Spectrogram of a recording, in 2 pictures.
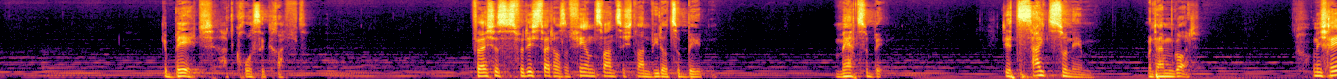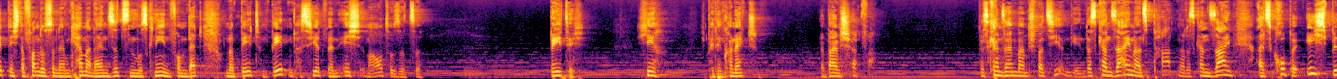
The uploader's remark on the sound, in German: Zeal Church Leipzig. Audiomitschnitt der Predigt.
